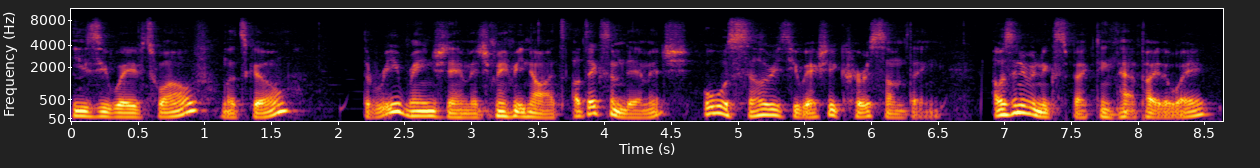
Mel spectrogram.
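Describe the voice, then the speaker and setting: A man with a slightly sick, rough throat, giving upbeat casual commentary over his gameplay and talking to his viewers. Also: deep voice, mellow. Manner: upbeat, talks to viewers as guys. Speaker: gaming YouTuber.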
